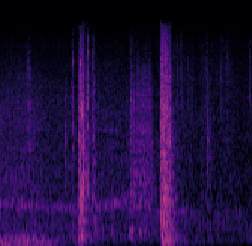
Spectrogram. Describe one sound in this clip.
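A car door slams shut twice.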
